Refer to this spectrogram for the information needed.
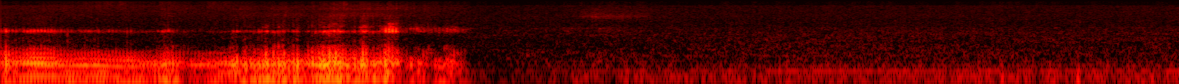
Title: Boxer puppy snoring and dreaming.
